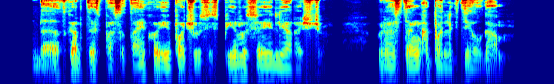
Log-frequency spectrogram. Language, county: Lithuanian, Šiauliai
